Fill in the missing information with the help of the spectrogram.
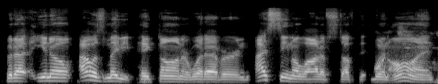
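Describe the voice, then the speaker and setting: An earnest man chatting on a video-call panel, rambling a little as he speaks plainly and openly. His voice sits at an ordinary middle pitch. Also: brisk, a bit bright. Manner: earnest, rambling, self-conscious. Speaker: YouTuber guest on a panel. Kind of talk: casual chat.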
